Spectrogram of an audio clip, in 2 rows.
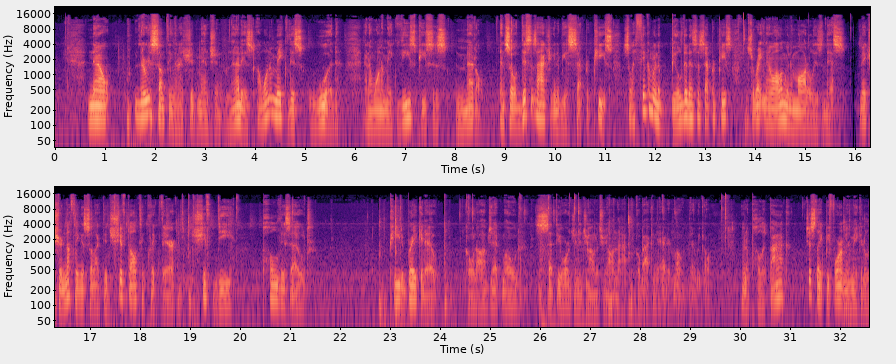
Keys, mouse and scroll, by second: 1.1-1.9 scroll down 1, 2.0 shift+middle click, 13.5 scroll up 2, 13.9 shift+middle click, 14.4-15.6 scroll up 1, 15.7 scroll up 4, 16.2 scroll up 1, 16.4 shift+middle click, 17.5 alt+shift+click, 17.9 scroll down 2, 19.0 shift+d, 20.0 click, 22.8 p, 23.6-24.1 scroll up 3, 24.1 Tab, 24.6 click, 25.6 click, 27.4 Tab, 27.8 a, 28.1 scroll up 2, 28.5 shift+middle click, 29.6 click, 32.1 s.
